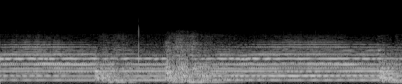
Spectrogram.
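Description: Dramatic brass music cue: a loud, held brass chord that swells about a second in and again just before two seconds.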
